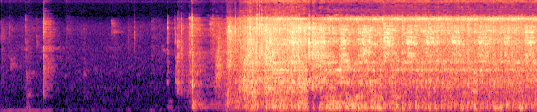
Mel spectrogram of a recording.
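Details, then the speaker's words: Cheap second-hand small-engine mini bike after stalling on its test run: raspy, uneven beat struggling to hold a low idle; owner thinks the idle is set too low, possibly a fuel issue, before raising the idle with a screwdriver. "I think I got the idle set too low. Alright. Let me grab a screwdriver and we'll try to idle her up a little bit and see if that makes a difference."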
